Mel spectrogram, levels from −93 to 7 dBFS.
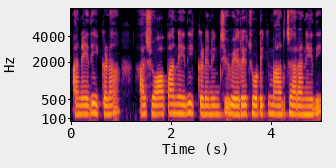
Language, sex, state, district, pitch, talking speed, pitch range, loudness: Telugu, female, Andhra Pradesh, Sri Satya Sai, 185 Hz, 130 wpm, 180-190 Hz, -15 LUFS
